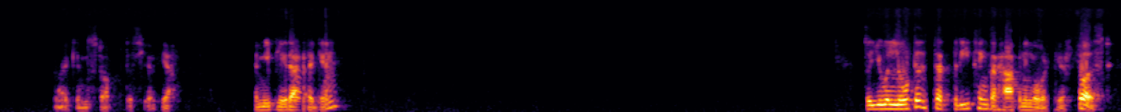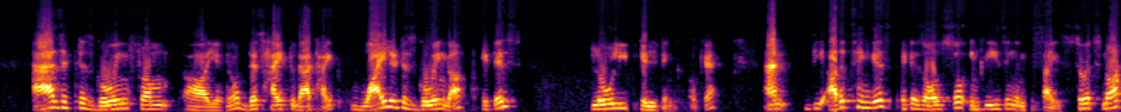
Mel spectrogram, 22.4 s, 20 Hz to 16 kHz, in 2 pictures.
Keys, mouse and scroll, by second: 2.4-7.7 drag.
